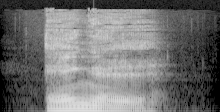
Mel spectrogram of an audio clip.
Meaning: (noun) angel; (proper noun) a surname transferred from the given name
- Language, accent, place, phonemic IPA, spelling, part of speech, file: German, Germany, Berlin, /ˈɛŋl̩/, Engel, noun / proper noun, De-Engel.ogg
